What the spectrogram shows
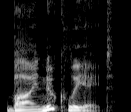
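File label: "binucleate", English, uk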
